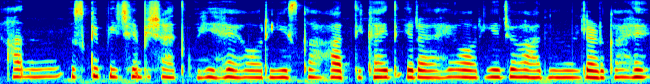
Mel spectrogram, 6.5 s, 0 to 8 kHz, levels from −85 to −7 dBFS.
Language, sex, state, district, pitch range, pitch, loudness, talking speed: Hindi, female, Himachal Pradesh, Shimla, 245-260 Hz, 255 Hz, -17 LUFS, 185 wpm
